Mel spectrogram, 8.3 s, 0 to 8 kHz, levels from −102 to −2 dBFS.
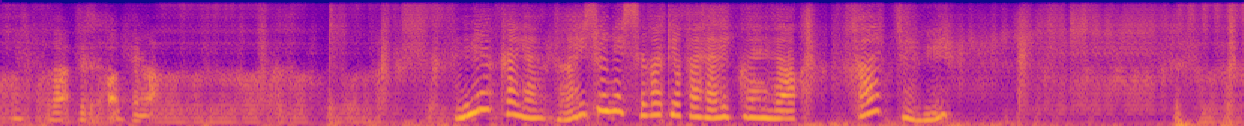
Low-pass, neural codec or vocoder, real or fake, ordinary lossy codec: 7.2 kHz; codec, 16 kHz, 0.5 kbps, FreqCodec, smaller model; fake; none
